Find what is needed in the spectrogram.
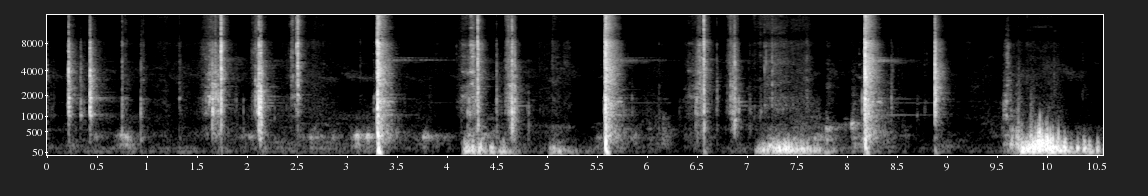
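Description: Sharp plastic clicks and clacks from a black plastic toy gun being handled and its parts worked, about a dozen at uneven spacing, the loudest a little past three seconds in. A few dull handling thumps fall in between.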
